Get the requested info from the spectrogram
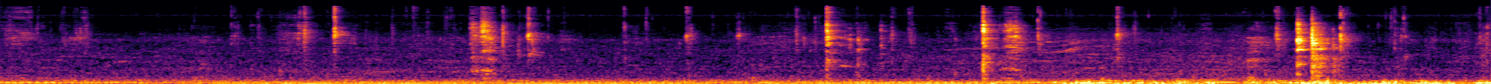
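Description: Clinks, knocks and scrapes of a metal plate and dishes being handled as rice is dished out, irregular and scattered, with the loudest clatter near the end, over a steady low hum.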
